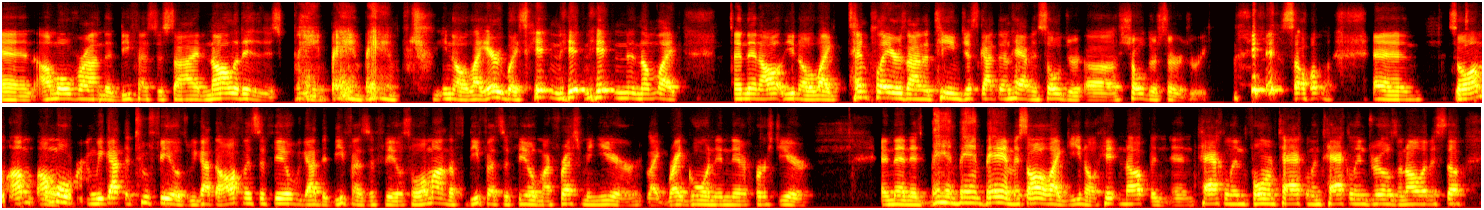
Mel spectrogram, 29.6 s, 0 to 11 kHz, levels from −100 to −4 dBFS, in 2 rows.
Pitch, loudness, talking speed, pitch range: 150 Hz, -23 LUFS, 215 wpm, 130-170 Hz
